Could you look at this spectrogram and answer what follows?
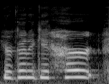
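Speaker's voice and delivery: re-enacted frantic yell; retold screaming. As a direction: yell a warning, partly held back. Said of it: "I'm screaming, I'm yelling".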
